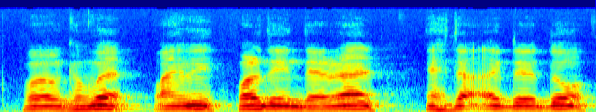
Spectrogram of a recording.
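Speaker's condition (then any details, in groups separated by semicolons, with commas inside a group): Amyotrophic lateral sclerosis; diagnosed one to two months earlier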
